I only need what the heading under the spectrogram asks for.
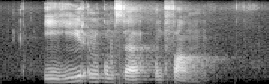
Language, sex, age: Afrikaans, male, 19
